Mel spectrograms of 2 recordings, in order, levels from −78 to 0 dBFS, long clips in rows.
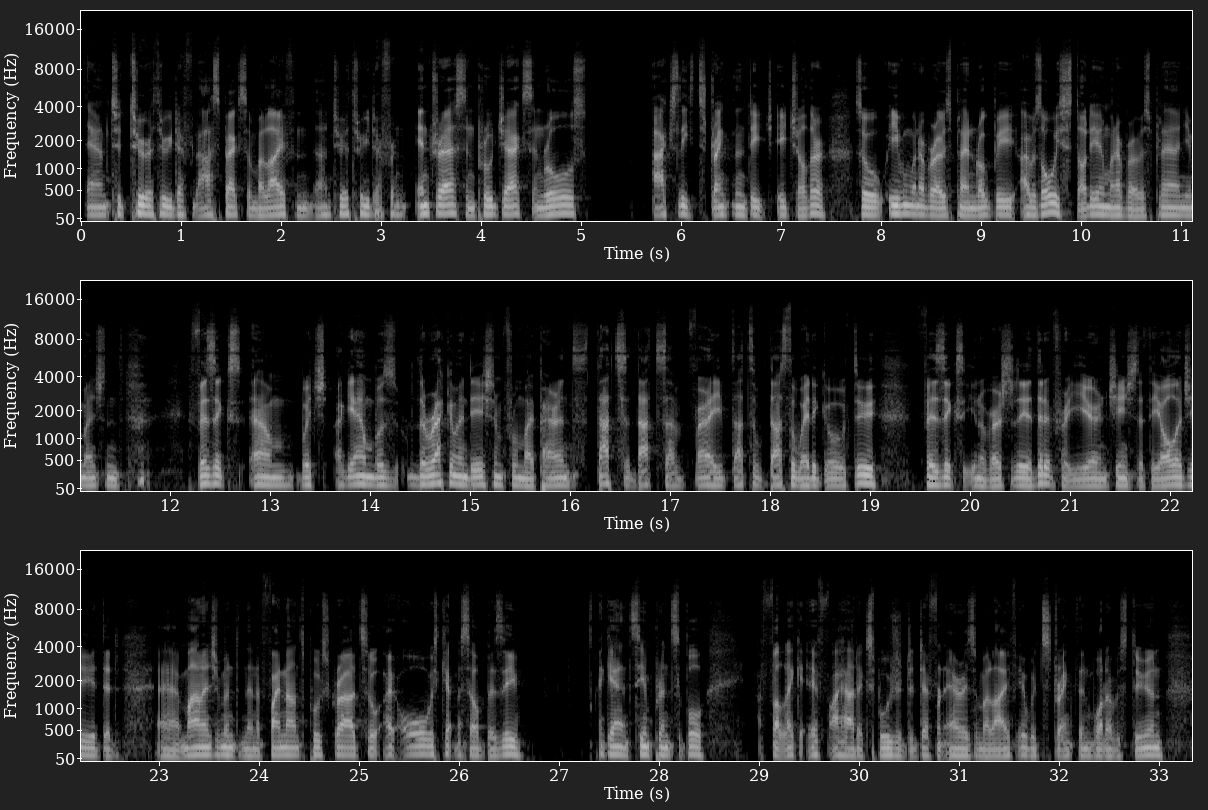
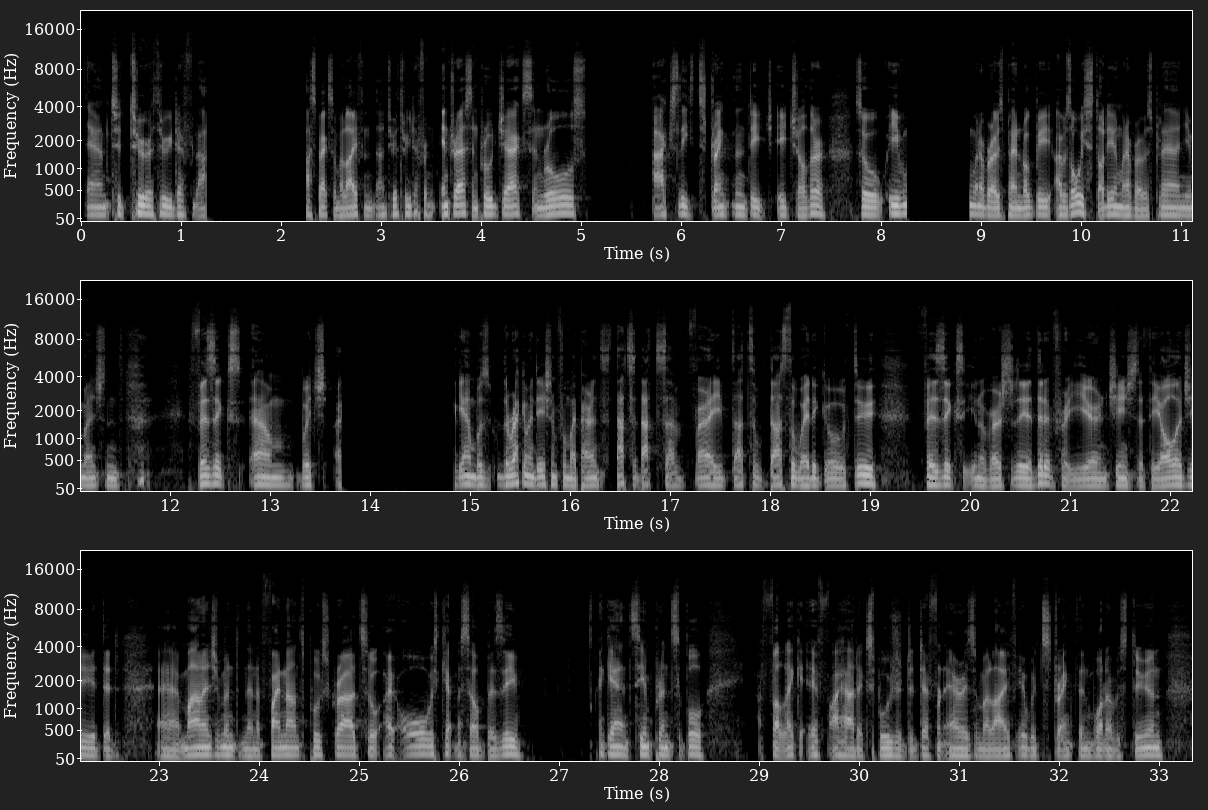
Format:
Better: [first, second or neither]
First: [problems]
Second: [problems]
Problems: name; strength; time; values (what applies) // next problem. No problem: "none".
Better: first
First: none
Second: audio freezing; at 1.5 s for 1 s, at 8.5 s for 0.5 s and at 14 s for 1 s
